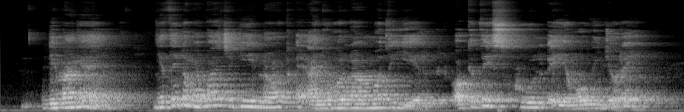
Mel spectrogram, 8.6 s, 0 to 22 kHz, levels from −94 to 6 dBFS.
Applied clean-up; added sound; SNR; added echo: none; none; none; reverberation time 1.1 s.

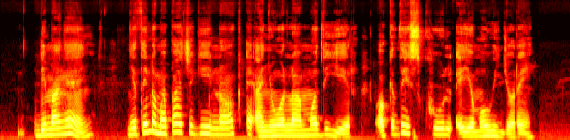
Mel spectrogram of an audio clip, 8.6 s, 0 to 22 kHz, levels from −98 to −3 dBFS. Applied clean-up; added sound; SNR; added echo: none; none; none; none.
